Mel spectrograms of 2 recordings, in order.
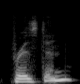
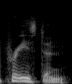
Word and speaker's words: Frithsden: pronunciations, Frithsden or Friesden, Hertfordshire, which can be pronounced Frisden or Freesden.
